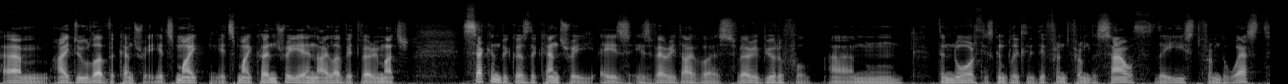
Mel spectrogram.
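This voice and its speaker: With a Portuguese accent, a man speaks at a moderate pace in a very deep, low voice with vocal fry and ordinary pitch variation. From northern Portugal. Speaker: tour company owner. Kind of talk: interview. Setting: remote call. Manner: hesitant, many fillers.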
